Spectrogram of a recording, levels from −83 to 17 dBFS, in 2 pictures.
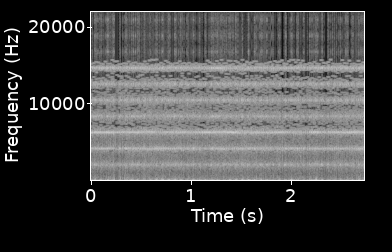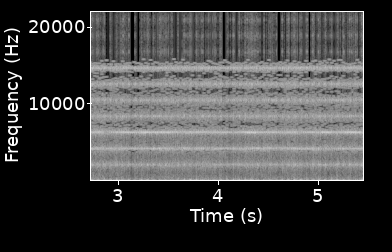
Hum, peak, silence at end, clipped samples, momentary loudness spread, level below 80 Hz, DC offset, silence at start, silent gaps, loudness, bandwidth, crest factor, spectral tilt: none; 0 dBFS; 0 s; 4%; 1 LU; -22 dBFS; under 0.1%; 0 s; none; -4 LUFS; over 20 kHz; 8 dB; 0 dB/octave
